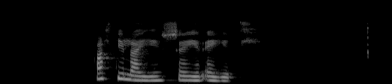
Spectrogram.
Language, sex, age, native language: Icelandic, female, 60-69, Icelandic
